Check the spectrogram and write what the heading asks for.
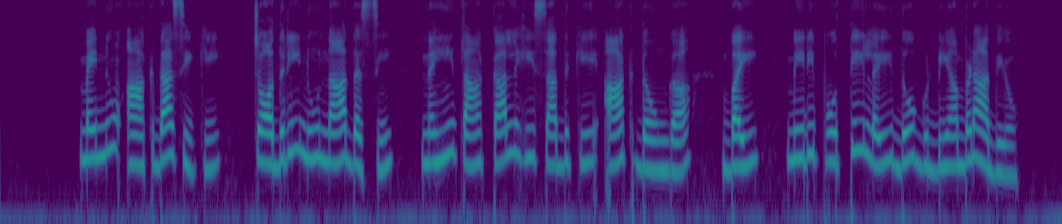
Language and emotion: Punjabi, neutral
